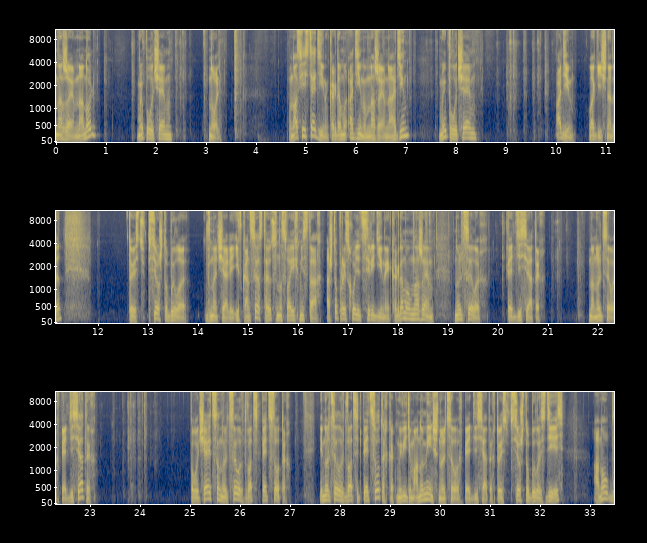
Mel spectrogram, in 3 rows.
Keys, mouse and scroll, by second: 1.3-2.7 typing, 3.4 Return, 5.9 1, 6.5 1, 7.5 space, 7.6 -, 7.8 space, 8.8-9.6 typing, 18.3 Return, 18.8 0, 19.1 ., 20.0 5, 21.8-23.6 typing, 25.2 0, 25.5 ., 25.9 2, 26.0 5.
